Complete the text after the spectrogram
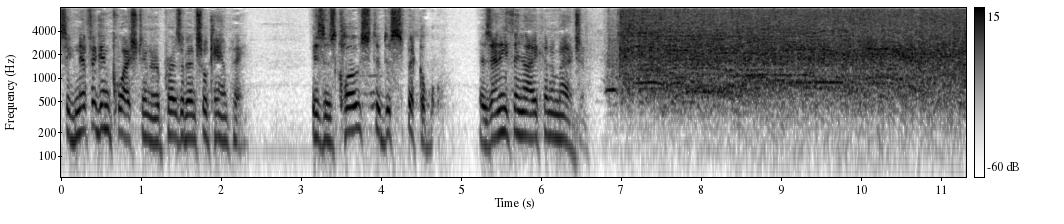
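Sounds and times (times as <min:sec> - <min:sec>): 
speech: 0:00.0 - 0:02.4, 0:03.1 - 0:07.0
audience applause in a played clip: 0:06.8 - 0:11.3.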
